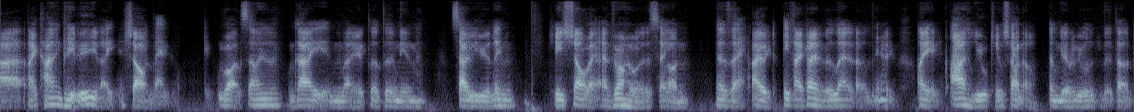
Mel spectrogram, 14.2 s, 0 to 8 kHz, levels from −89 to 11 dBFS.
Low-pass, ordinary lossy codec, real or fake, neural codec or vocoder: none; none; fake; codec, 16 kHz, 0.5 kbps, FreqCodec, larger model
